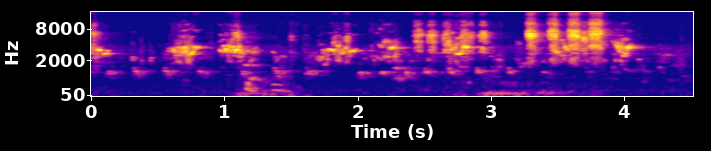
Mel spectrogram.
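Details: Budgerigars sounding happy: scratchy squawks and warbled chirps in short bursts, with a few low throaty notes mixed into the high chatter.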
